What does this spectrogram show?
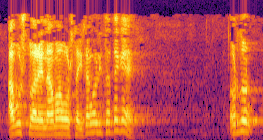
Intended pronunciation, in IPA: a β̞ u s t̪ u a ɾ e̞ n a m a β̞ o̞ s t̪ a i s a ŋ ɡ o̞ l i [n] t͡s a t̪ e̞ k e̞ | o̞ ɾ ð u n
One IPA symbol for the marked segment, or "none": none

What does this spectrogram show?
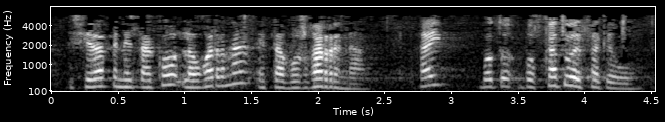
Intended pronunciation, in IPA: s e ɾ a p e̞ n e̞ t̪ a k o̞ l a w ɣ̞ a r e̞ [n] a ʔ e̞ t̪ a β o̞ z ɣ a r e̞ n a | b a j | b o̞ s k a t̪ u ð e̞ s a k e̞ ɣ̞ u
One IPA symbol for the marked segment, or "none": n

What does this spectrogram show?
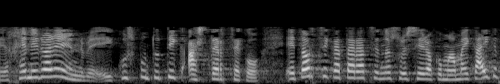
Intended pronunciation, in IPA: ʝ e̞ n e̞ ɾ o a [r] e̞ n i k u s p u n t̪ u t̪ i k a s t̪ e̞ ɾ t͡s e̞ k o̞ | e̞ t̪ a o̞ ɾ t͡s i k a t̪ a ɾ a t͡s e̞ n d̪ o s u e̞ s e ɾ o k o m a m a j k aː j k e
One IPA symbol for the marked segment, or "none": ɾ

